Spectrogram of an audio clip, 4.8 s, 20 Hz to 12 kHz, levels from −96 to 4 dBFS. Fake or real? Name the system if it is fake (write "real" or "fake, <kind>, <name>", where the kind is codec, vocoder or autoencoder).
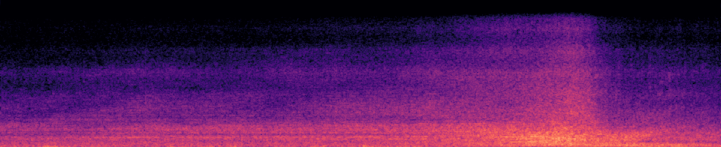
real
